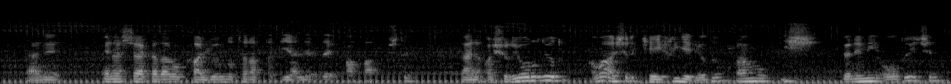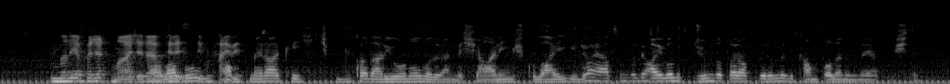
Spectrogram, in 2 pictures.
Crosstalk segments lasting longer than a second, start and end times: 11.0-12.2

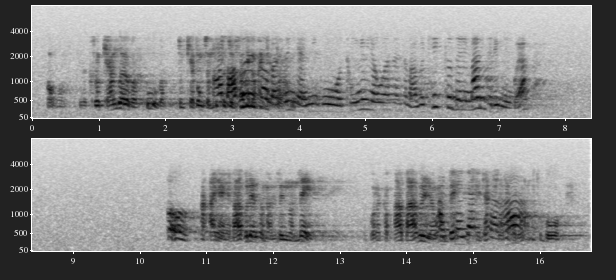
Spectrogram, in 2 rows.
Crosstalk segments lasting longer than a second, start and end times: 2.8-4.0, 14.5-16.1

